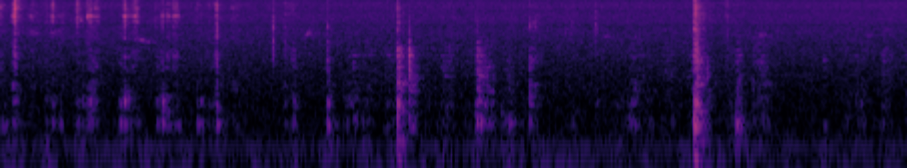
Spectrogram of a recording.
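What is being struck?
Plaster excavation block scraped with a metal pick.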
